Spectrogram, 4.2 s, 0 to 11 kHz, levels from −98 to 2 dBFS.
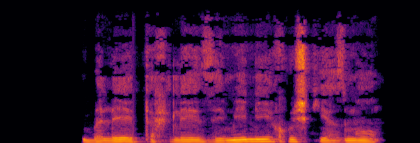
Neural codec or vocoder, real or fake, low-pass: none; real; 9.9 kHz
